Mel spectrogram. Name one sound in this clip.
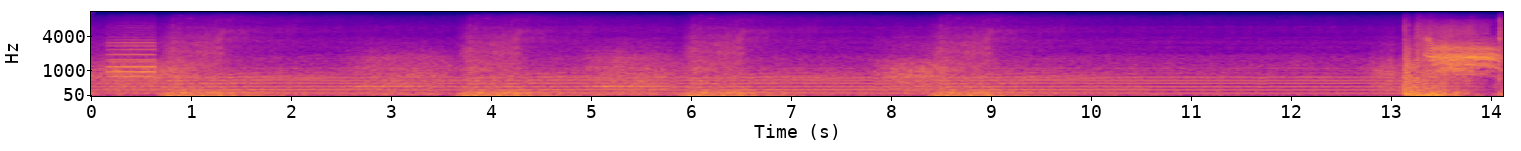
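A motorcycle engine hums steadily at high speed.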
